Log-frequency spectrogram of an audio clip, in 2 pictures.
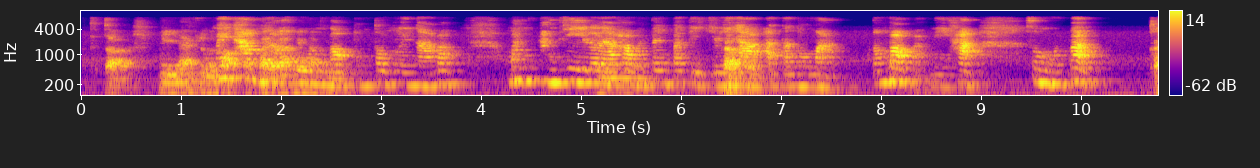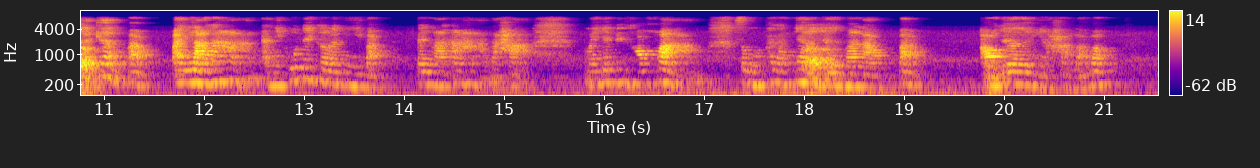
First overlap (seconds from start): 1.4 s

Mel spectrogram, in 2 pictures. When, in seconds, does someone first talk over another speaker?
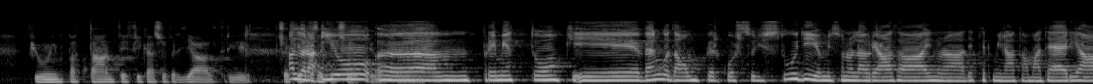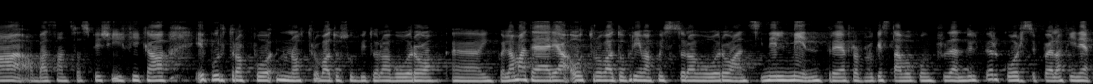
2.9 s

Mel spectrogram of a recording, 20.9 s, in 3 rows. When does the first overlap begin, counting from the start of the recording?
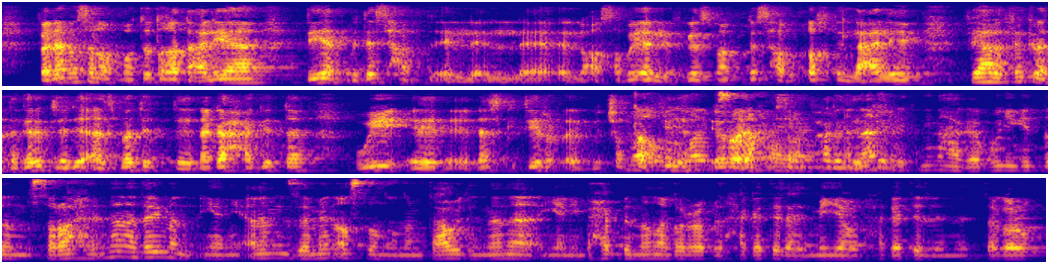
11.1 s

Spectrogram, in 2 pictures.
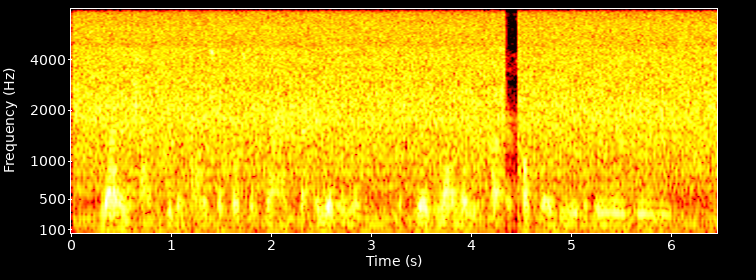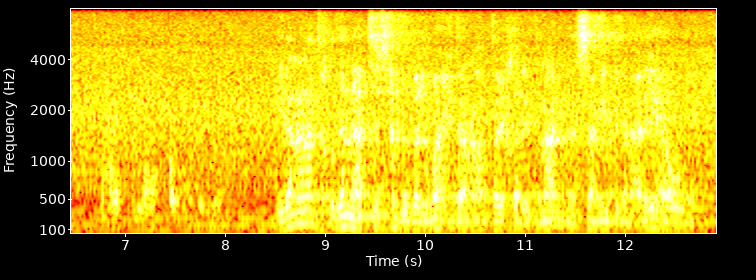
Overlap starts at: none

